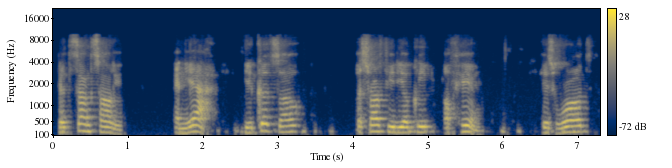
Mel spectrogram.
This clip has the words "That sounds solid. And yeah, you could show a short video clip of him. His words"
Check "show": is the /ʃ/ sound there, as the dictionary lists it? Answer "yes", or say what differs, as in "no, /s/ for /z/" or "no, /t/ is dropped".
no, /s/ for /ʃ/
